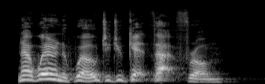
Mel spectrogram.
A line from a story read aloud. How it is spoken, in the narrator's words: he asked the cat urgently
